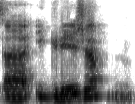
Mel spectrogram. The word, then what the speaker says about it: Igreja: And I first of all, help me to pronounce the name of your church in Portuguese correctly. – All right. It's Igreja, church, right? Plenitude Cristã.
